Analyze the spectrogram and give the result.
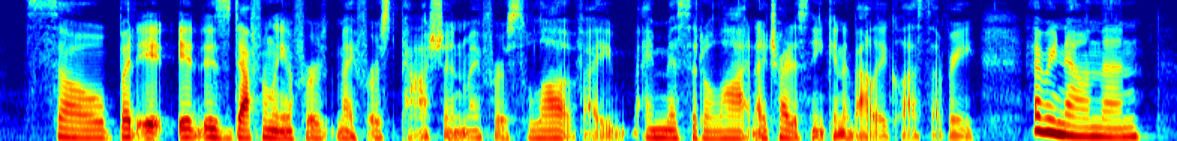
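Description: A woman's normal speaking voice with an American accent, fairly low in pitch and fairly quick in pace, on a very clean recording with a silent background. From New York and Kentucky. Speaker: financial advisor and founder. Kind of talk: interview.

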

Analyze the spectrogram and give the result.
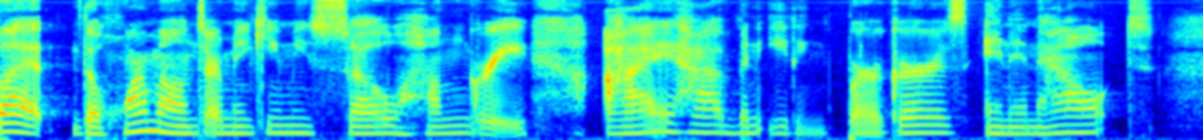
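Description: A woman with an American accent speaks at a fairly slow pace in an animated tone, her pitch very deep and low. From Florida. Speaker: podcast guest. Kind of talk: casual chat.

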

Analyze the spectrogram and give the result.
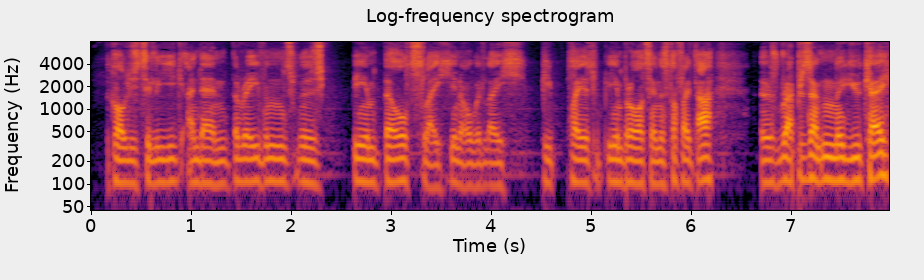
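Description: In a Liverpool accent, a man speaks at a moderate pace in a fairly low pitch, with a dark, mellow tone and monotone, flat intonation. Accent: Scouse. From Liverpool, England. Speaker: esports professional gamer. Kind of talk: casual interview.

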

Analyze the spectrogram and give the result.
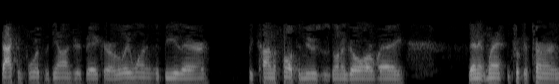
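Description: A man's monotone, flat delivery at medium pitch and a fairly quick pace, with big swings in loudness. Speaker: caller. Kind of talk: voicemail question. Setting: phone voicemail. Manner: frustrated.

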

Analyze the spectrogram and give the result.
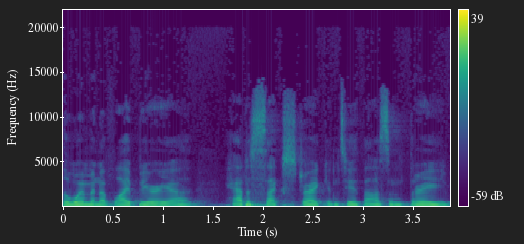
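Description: A woman with an American accent, fairly high pitch, a dark, mellow tone and monotone, flat intonation. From Chicago. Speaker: comedian. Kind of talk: stand-up. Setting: stage with audience.

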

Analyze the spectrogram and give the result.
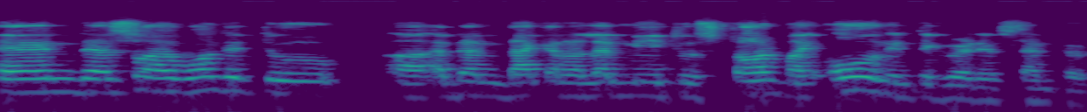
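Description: Over music in the background, a man with a high pitch speaks at a moderate pace with ordinary pitch variation. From India, raised in California. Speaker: neurologist. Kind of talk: interview. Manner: halting, many fillers.

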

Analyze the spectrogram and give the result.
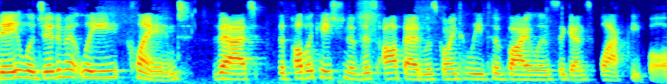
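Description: A woman's unremarkable speaking voice at a medium pitch, moderate pace, and ordinary pitch variation. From US. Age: 20s. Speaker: journalist and author. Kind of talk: interview.

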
